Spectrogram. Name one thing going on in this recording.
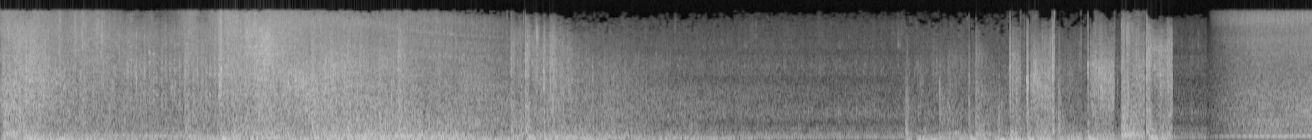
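A tank engine rumbles and idles loudly.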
